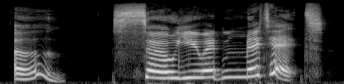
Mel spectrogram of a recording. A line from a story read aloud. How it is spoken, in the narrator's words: said loudly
